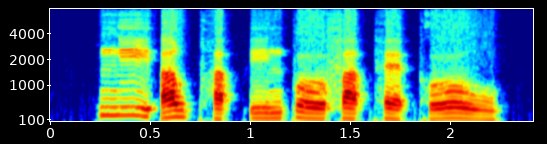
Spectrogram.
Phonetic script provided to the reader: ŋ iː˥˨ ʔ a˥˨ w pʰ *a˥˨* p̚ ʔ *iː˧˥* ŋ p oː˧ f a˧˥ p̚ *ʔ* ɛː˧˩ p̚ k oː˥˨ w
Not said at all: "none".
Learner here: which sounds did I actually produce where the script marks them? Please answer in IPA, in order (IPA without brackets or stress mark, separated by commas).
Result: a˧˥, iː˧˥, h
